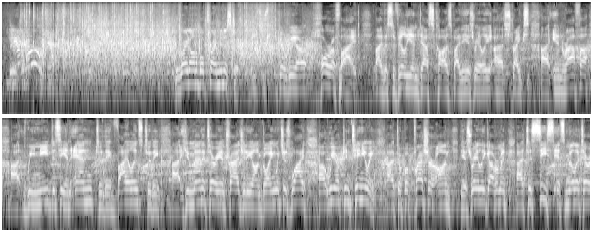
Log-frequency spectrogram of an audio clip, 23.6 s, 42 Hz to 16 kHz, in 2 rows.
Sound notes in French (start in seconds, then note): 6.9 applaudissements; 8.5 voix de l'interprète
